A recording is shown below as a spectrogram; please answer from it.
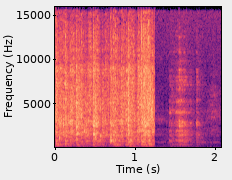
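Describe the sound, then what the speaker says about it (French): Butternut squash purée, cooled, being stirred into an oil and egg batter for autumn butternut and apple muffins, with dense scraping and clinking of a utensil against a bowl that stops abruptly, leaving softer, fainter stirring. "Ma purée a refroidi, je vais pouvoir maintenant la mélanger"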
